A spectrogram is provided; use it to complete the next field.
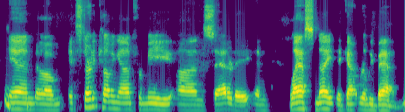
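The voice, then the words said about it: Sick voice from a cold. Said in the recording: “sick with a cold and stuffy ... You can hear it in my voice right now, I think. And I'm at the verge of coughing.”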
